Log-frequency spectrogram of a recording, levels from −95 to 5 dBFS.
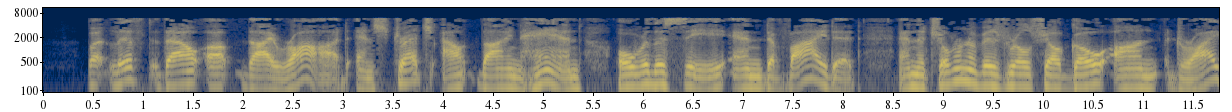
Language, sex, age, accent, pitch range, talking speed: English, male, 50-69, American, 120-150 Hz, 135 wpm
